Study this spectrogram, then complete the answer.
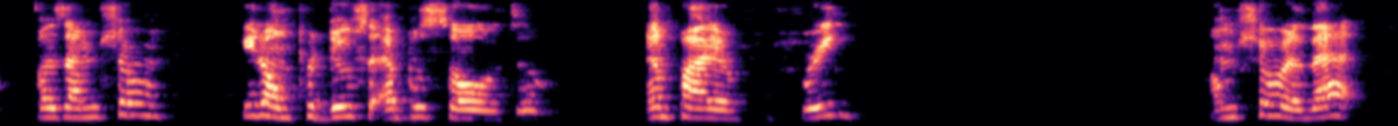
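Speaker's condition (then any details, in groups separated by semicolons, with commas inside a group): Cerebral palsy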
